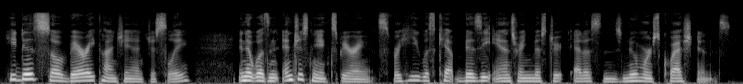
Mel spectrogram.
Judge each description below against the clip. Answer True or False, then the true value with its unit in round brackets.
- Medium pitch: True (155 Hz)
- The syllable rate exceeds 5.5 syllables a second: True (5.8 syllables/s)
